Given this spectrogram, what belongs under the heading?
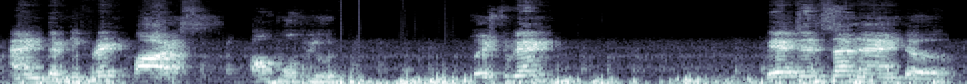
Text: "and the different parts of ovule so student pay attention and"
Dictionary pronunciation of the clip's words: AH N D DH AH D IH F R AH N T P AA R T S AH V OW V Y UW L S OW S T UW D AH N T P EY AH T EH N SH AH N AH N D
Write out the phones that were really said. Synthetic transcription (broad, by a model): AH N D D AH D IH F R AH N T P AA R T S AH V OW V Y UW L S OW S T UW D AH N T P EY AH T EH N S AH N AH N D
